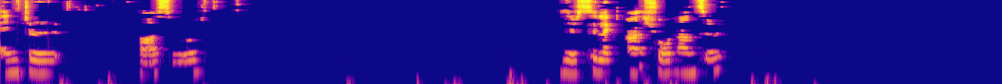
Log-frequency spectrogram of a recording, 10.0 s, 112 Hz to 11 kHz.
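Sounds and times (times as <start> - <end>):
soft low thumps: 2.7 - 8.4.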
